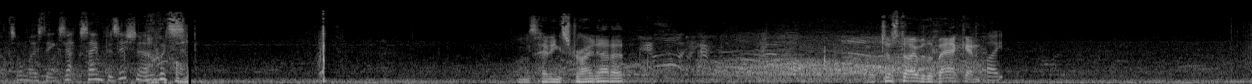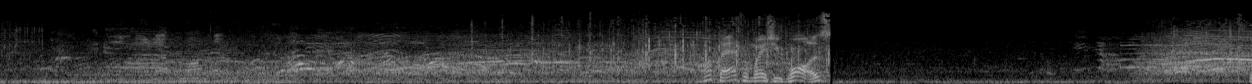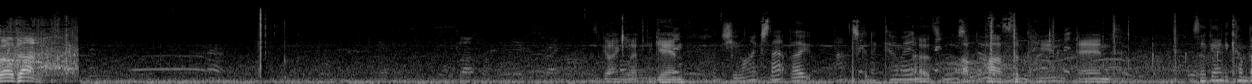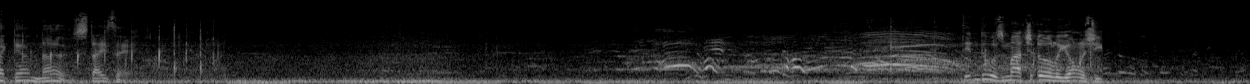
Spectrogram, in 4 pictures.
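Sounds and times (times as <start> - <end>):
low outdoor background: 0.0 - 50.0.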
